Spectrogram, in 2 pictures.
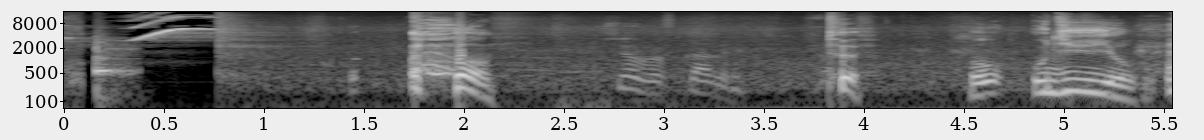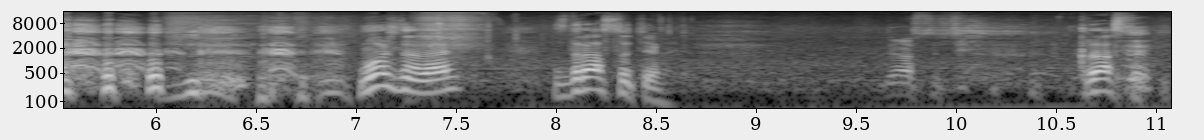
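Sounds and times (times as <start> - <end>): high rising whistle-like squeak: 0.0 - 0.8.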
